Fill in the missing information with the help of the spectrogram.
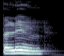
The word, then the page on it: balloon: British English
